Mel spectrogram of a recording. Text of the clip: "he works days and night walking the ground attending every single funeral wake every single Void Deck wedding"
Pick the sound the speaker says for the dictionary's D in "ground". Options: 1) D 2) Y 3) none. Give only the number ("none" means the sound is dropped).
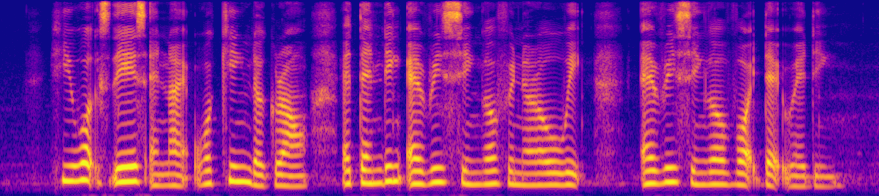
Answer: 3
